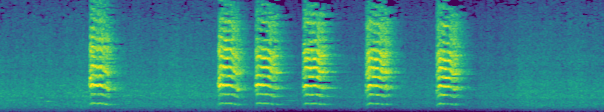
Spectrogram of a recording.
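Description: Betet parakeet giving six short, loud, harsh screeching calls, each dropping slightly in pitch: one about a second in, then five in quick succession about half a second apart.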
